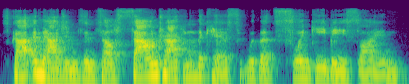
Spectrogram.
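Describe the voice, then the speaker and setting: A man reads screenplay stage directions as narrator. His mid-range voice moves with very lively intonation, in the style of scripted storytelling. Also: mid-range voice, normal speed.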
